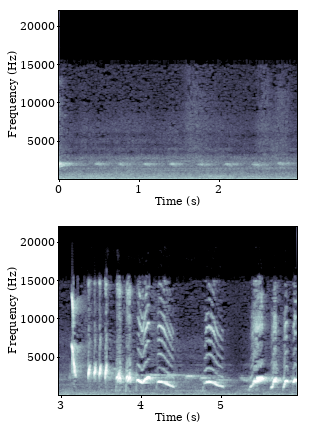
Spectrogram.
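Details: Greater green leafbird song for training songbirds: a soft, evenly spaced thin whistled note repeats for three seconds, then loud bursts of sharp chips, descending slurred whistles and rising squeals.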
